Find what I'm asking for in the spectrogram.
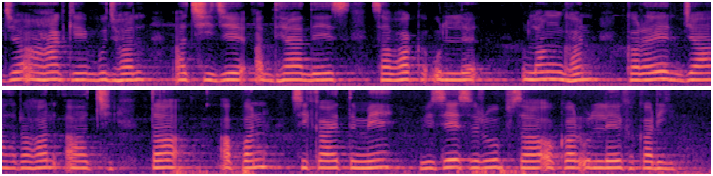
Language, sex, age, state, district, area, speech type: Maithili, female, 18-30, Bihar, Madhubani, rural, read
